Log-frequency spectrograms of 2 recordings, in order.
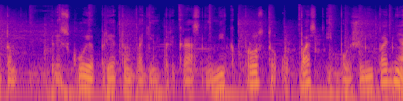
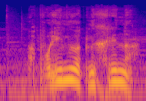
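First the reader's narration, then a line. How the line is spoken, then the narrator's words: Hoarse rasp, spitting. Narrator (Russian): прохрипел шрам, отплевываясь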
